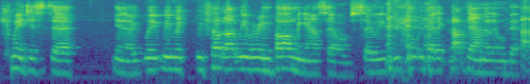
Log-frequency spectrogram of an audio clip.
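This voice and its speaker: In a southeast English accent, a man talks at a fairly quick pace and high pitch, with fairly even intonation. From southeast England (Erith, Kent). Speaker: retired expat. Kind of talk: radio interview. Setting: live radio show. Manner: hesitant, many fillers.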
